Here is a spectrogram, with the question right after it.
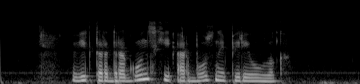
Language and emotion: Russian, neutral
